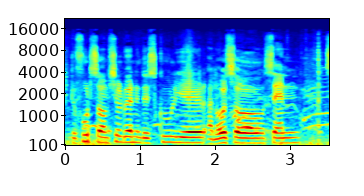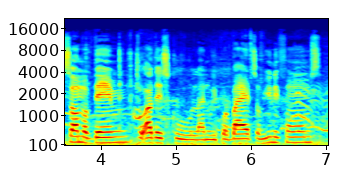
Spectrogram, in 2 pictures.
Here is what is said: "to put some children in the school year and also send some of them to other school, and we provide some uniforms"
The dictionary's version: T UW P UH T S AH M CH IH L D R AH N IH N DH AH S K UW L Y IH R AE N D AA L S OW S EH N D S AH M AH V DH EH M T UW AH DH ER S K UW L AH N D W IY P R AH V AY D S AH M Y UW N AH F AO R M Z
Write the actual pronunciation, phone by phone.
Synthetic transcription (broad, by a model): T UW F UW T S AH M CH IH L D R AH N IH N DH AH S K UW L Y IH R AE N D AA L S OW S EH N D S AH M AH V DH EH M T UW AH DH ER S K UW L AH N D W IY P R AH V AY D S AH M Y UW N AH F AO R M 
